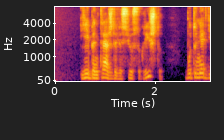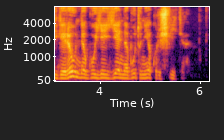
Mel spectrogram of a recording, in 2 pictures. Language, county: Lithuanian, Kaunas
